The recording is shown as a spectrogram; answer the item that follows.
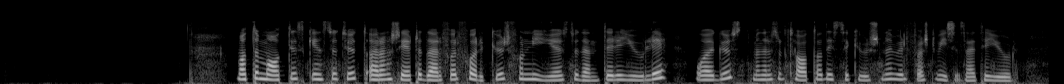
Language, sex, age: Norwegian, female, 29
